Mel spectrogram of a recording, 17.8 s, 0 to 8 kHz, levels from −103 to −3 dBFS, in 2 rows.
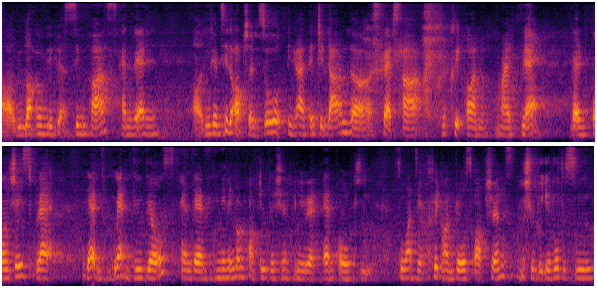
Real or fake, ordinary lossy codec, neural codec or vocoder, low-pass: fake; none; codec, 16 kHz, 1 kbps, FunCodec, trained on LibriTTS, 50 frames a second; none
